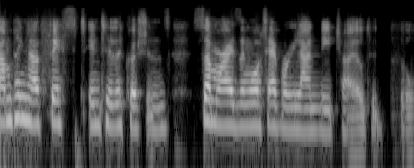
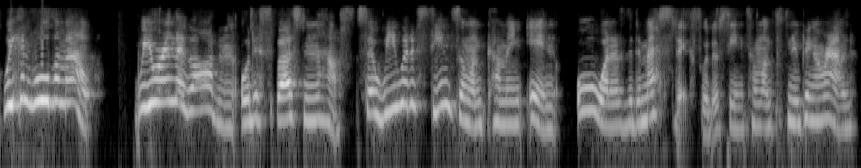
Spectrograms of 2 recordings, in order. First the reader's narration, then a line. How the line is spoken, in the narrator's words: Kate exclaimed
